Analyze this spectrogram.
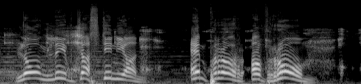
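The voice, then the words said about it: Gothic accent. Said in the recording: “in a Gothic accent”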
